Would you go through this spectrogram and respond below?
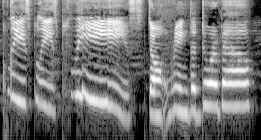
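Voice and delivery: drawn-out begging, acted for children; pleading story character. Scared child begs a friend not to ring the doorbell, pleading. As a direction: beg with long, stretched words.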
